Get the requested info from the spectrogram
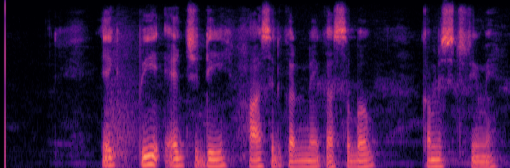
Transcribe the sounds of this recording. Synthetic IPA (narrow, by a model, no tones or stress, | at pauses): eːkpiːʔeːt͡ʃɖihaːsɪlkɐɾnekasɐbəb | kɐmɪsʈɾimẽː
